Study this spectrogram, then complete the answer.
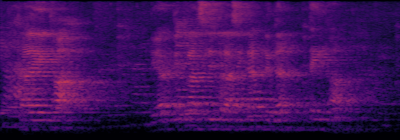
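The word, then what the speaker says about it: Θήτα: itu theta theta ya Teta itu pengucapannya theitahah teitah ya ditransliterasikan dengan th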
